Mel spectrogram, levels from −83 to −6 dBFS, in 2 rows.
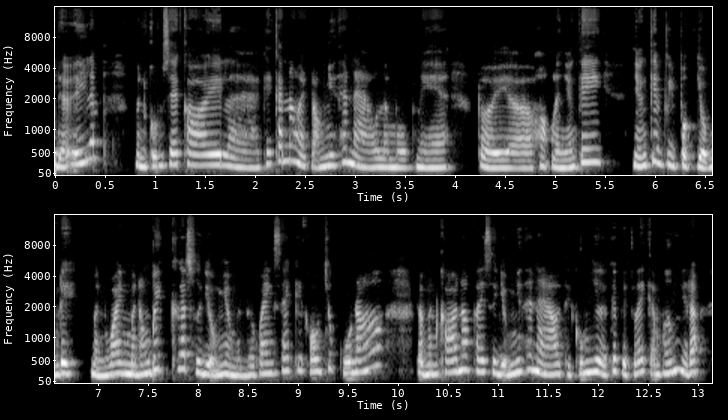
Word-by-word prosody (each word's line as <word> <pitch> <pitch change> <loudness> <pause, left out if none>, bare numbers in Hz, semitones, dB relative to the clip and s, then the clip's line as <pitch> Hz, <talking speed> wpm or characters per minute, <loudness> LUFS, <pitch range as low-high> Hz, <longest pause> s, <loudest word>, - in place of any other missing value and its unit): để 190 -3 +2
ý 250 +3 +3
lắm. 365 +2 -3 0.4
Mình 200 -5 +1
cũng 210 +2 -2
sẽ 245 +2 +1
coi 230 -1 +3
là 180 -6 -3
cái 250 - -4
cách 315 - -2
nó 325 - -2
hoạt 235 -7 -1
động 190 -3 -1
như 220 +1 +1
thế 295 - -1
nào 185 -9 +1
là 180 0 0
một 175 -1 0
nè, 175 -1 0 0.3
rồi, 170 -5 +2
ờ, 165 -1 -2
hoặc 200 -2 -4
là 175 - 0
những 175 +3 +1
cái 290 0 0 0.3
những 215 0 +1
cái 295 - -1
việc 230 - 0
vật 215 -1 +1
dụng 185 +2 +4
đi, 225 0 +5
mình 175 -4 +3
quan 220 0 +3
mình 205 -2 +4
hổng 220 +3 +2
biết 300 +3 +1
c - - -9
cách 320 0 -1
sử 245 -7 -1
dụng 205 -2 +3
nha, 210 - +2
mình 180 -2 +1
phải 190 - -1
quan 225 - -2
sát 275 +5 -4
cái 280 - -7
cấu 265 +1 +1
trúc 325 0 -10
của 230 0 +1
nó, 290 +11 0 0.3
rồi 220 - +2
mình 205 0 +2
coi 255 +2 0
nó 300 +1 +3
phải 255 -1 +1
sử 245 -2 -3
dụng 210 +1 +3
như 255 - +3
thế 300 - -4
nào. 210 -6 +3
Thì 190 - -5
cũng 235 +2 +2
như 255 -1 +5
là 210 - +1
cái 270 - 0
việc - - +2
lấy 245 +3 +1
cảm 205 - -1
hứng 230 +5 +2
vậy 270 - +2
đó, 240 - +2
225 Hz, 325 wpm, -20 LUFS, 195-255 Hz, 0.4 s, đi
